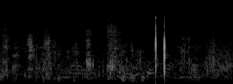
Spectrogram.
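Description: Indistinct background voices murmuring, with two sharp clicks in quick succession near the end.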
